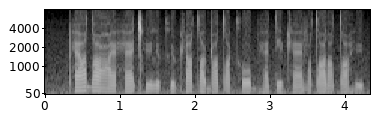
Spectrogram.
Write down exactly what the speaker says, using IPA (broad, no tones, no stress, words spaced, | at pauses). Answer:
pʰæ dˤiʕæ hæǀʰy lʉkʰʉʈʰi tˤeɖotˤe kʰobʱæ tiʈʰæ vytˤʉɾæ tˤiɦy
